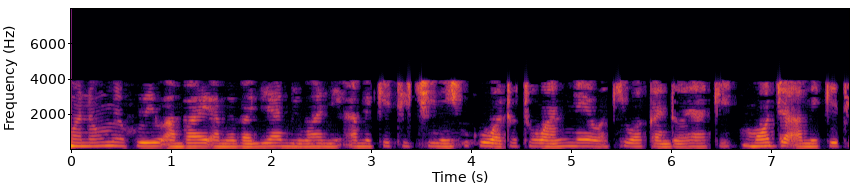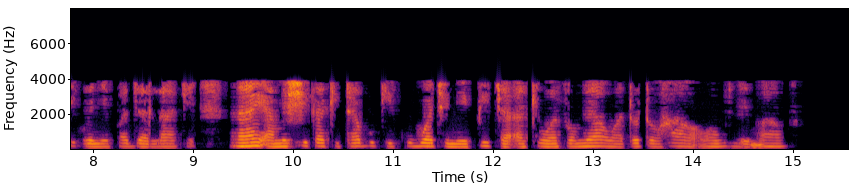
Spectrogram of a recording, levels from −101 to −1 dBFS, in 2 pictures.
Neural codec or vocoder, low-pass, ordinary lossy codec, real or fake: none; 7.2 kHz; AAC, 16 kbps; real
